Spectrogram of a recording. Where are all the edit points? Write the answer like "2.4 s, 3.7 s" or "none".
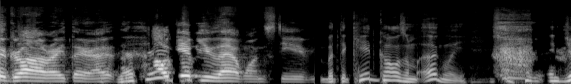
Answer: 3.1 s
